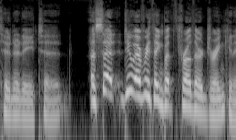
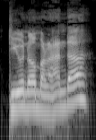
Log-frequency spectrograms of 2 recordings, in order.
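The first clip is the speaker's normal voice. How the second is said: put-on Arnold accent. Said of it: "Arnold just goes".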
